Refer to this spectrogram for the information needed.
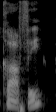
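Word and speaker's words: Ko-fi: and I am told it is pronounced coffee, and that's at coffee, and I am DocCross4591.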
